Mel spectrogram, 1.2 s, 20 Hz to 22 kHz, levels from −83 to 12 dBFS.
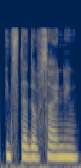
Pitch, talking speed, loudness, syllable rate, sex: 215 Hz, 145 wpm, -13 LUFS, 4.7 syllables/s, female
